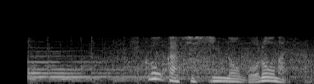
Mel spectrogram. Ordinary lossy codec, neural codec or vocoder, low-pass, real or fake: none; vocoder, 22.05 kHz, 80 mel bands, WaveNeXt; 3.6 kHz; fake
